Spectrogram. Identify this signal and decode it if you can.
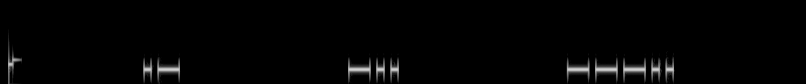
Morse code, heard as a keyed tone, about 17 wpm, spaced as for 5 wpm, 700 Hz. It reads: AD8
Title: USA Call Signs - 4 Characters - 8x Character Spacing - 17wpm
